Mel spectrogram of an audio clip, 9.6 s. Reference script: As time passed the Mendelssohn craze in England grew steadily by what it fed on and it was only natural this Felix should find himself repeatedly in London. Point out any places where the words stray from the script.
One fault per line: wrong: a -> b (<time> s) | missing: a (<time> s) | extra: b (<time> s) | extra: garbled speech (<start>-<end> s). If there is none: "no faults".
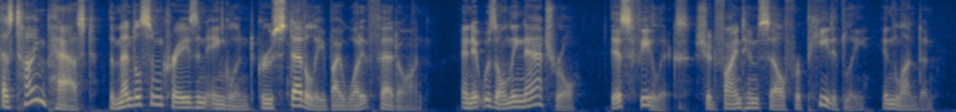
no faults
